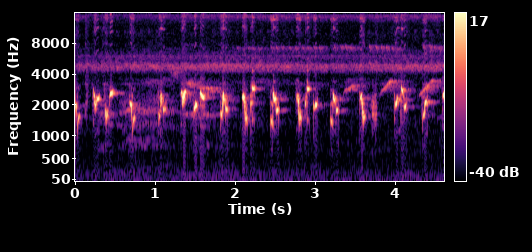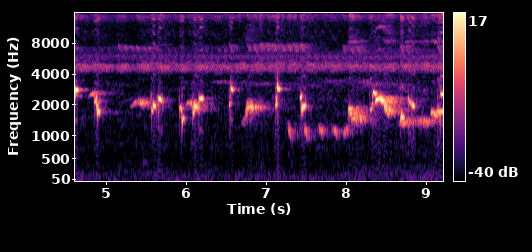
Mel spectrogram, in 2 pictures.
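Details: Sooty-headed bulbul, called trucukan, in energetic provoking song: rapid chattering chirps in quick succession, turning to lower warbled notes and a brief sliding phrase near the end, over a constant high whine.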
